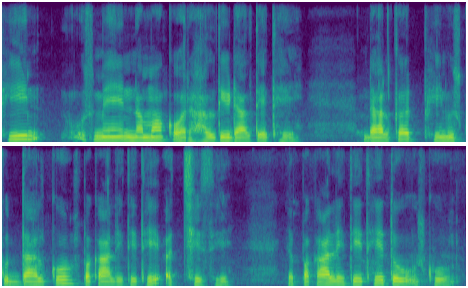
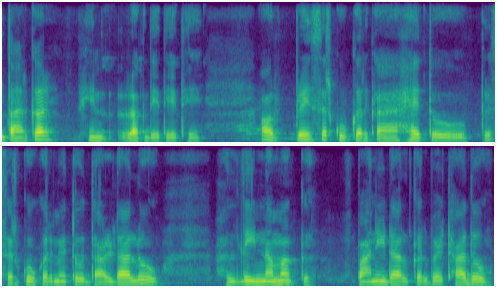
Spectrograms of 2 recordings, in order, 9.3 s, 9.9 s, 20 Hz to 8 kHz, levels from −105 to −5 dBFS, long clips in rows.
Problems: constant background noise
